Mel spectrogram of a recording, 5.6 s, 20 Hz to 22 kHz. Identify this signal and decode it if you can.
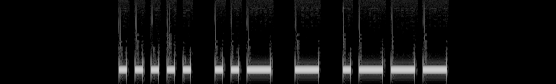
Morse code, heard as a keyed tone, about 15 wpm, 700 Hz. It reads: 5UTJ
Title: Four Challenging Letter-Number Combinations 15wpm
